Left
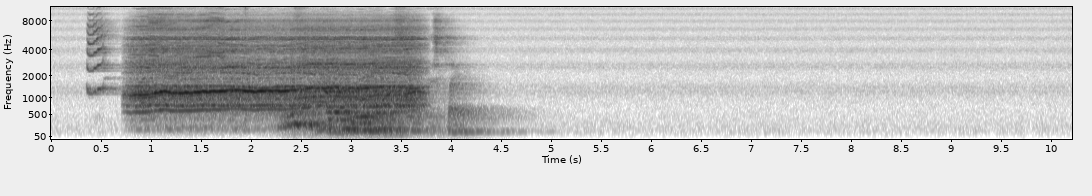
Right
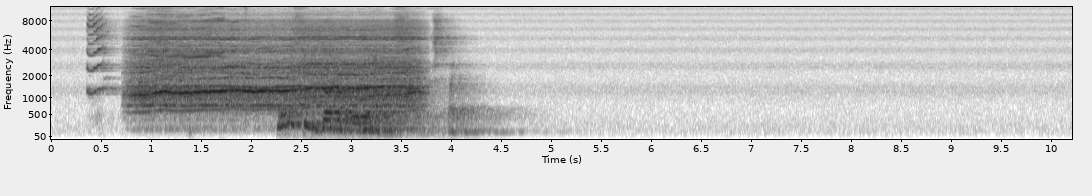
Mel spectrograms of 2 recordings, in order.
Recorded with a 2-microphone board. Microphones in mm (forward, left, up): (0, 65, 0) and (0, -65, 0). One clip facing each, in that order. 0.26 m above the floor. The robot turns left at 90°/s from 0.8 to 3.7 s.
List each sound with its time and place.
0.3 s a squeak: 45° right, 0.7 m; by 3.3 s 95° left, 0.7 m
2.3 s a man speaking: 65° right, 5.5 m; by 4.1 s 165° left, 5.5 m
